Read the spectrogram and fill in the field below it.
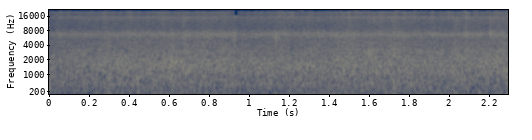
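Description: A dense typhoon downpour falls hard and continuously, a loud, even roar of rain hammering surfaces throughout.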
